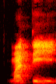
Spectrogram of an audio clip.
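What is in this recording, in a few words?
"mati", Malay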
